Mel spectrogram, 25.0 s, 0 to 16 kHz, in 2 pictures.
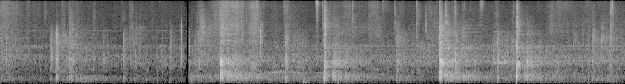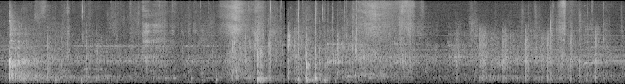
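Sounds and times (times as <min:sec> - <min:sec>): ball bouncing: 0:05.6 - 0:07.2, 0:07.8 - 0:10.9, 0:11.7 - 0:15.1
racket striking tennis ball: 0:06.3 - 0:14.4.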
